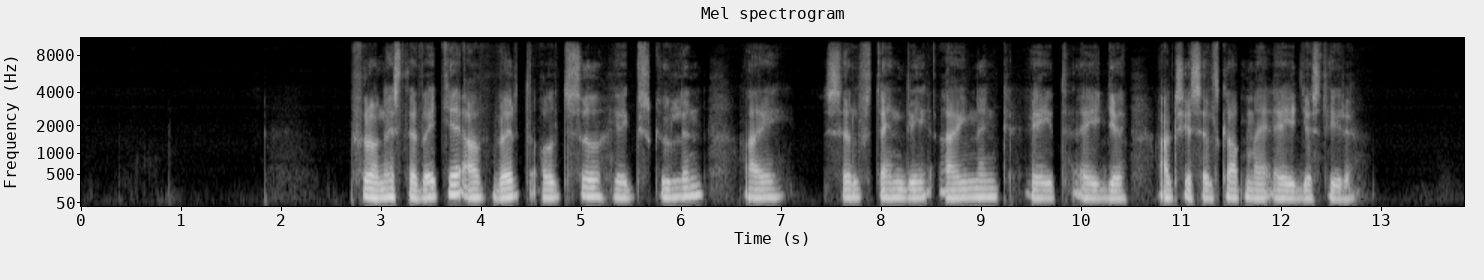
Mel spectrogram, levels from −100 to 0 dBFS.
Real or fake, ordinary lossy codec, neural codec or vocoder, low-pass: fake; none; codec, 24 kHz, 3 kbps, HILCodec; 9.9 kHz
